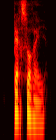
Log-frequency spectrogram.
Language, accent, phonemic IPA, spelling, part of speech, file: French, France, /pɛʁ.sɔ.ʁɛj/, perce-oreille, noun, LL-Q150 (fra)-perce-oreille.wav
- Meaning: earwig (insect)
